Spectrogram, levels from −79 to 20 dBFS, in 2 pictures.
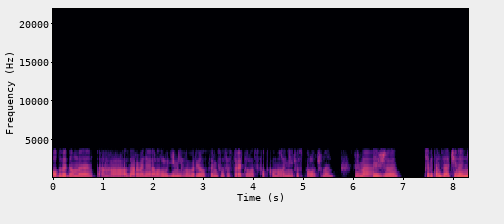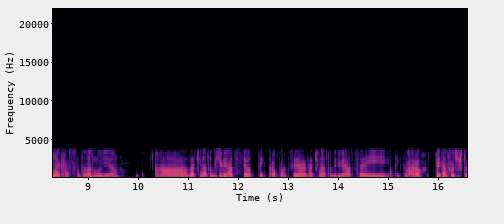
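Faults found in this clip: Throughout: narrow, slightly rough and synthetic speech with no content above about 3.6 kHz and thin lows below about 150 Hz. Probable component: iLBC codec, narrowband, with damage plainly audible. Each 20 ms frame's excitation is coded independently, and the low bitrate leaves a slightly rough, synthetic texture. The band limit and grain fit iLBC's 15.2 kbps mode.

Short held, buzzy vowel-like fills at 1.90 to 2.00 s, 6.24 to 6.44 s, 11.98 to 12.15 s and 14.96 to 15.06 s. A fluttering run of brief fills from 8.42 to 8.83 s has its longest gap well under 0.1 s. Probable component: lost iLBC frames, concealed by the decoder repeating the last pitch cycle mixed with noise. The fills last 60 to 160 ms, fitting several missing 20 ms frames each, and speech recovers immediately after.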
